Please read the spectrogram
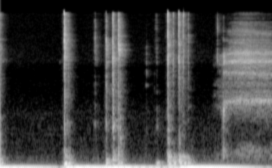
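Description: Keystrokes on a computer keyboard, typed in short irregular runs.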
